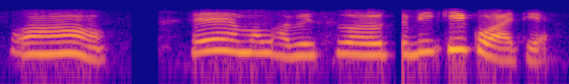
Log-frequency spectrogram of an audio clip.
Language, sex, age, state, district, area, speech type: Assamese, female, 18-30, Assam, Charaideo, rural, conversation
